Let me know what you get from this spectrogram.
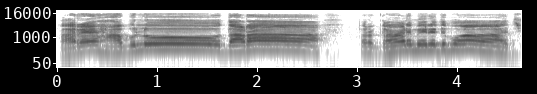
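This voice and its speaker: A man's voice: high voice, measured pace, a bit bright. A man voicing an angry, threatening father in an amateur comedy cartoon, scolding in a crude, blustering way. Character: angry, threatening father chasing his wayward son.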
